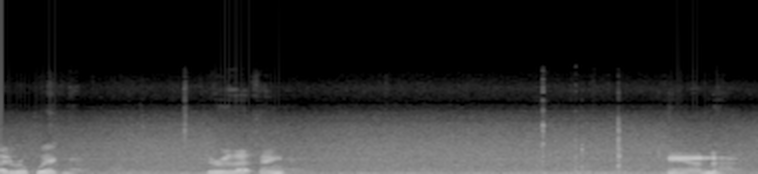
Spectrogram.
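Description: A wrench clicks against a metal bolt.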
